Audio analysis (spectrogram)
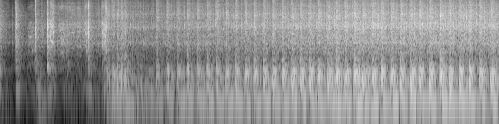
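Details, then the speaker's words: Big Bear ATV after top-end rebuild, timing chain and valve adjustment, first start with fuel in the carburetor; a few cranking bursts, then catches and settles into a steady even idle; no smoke, healthy start. "no smoke so that's a good sign no smoke"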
